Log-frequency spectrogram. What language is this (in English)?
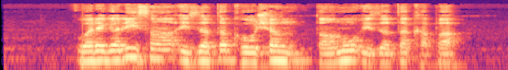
Dameli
